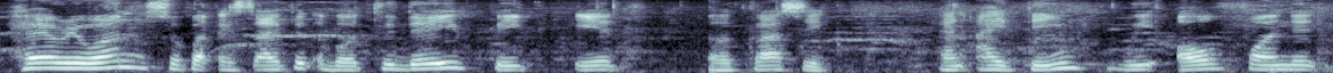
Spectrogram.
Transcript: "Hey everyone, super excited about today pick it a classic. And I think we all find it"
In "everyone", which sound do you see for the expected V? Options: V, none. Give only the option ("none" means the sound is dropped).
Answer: none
